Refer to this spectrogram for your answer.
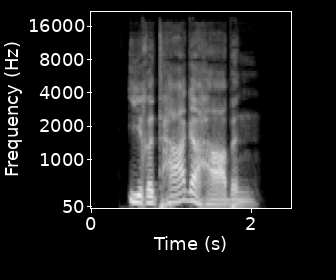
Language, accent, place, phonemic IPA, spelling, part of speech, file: German, Germany, Berlin, /ˈiːʁə ˈtaːɡə ˈhaːbn̩/, ihre Tage haben, phrase, De-ihre Tage haben.ogg
- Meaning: having her menstruation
